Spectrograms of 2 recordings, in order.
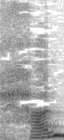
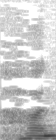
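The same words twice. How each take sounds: First: হান with a tight, pressed throat h; pressed han. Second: Said in the usual way. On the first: Shown as a demonstration. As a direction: squeeze the h of হান from mid-throat. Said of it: "এটা চাপ দিয়ে বলতে হবে". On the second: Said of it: "এটা normal বলতে হবে".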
